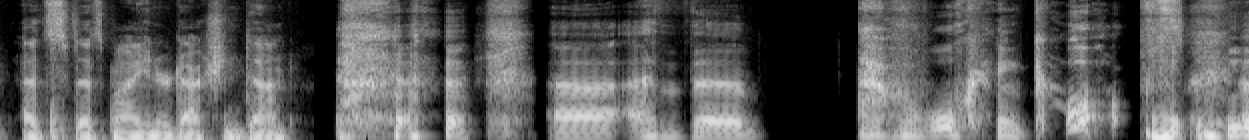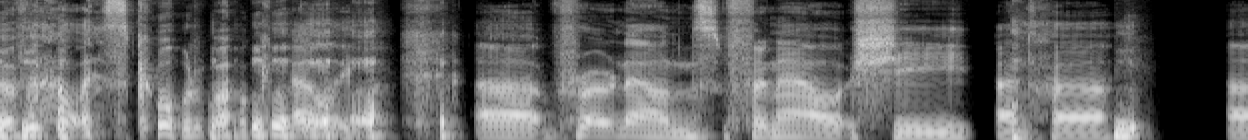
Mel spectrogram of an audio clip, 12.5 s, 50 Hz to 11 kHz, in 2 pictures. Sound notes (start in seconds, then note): 1.7 laughter; 7.0 coughing fit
